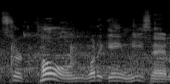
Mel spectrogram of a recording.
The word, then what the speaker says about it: Sircone: with the finish and a little pronunciation changed their coach as we had a little confusion on that to begin the game i'll take responsibility for that but shane sir cohn what a game he's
